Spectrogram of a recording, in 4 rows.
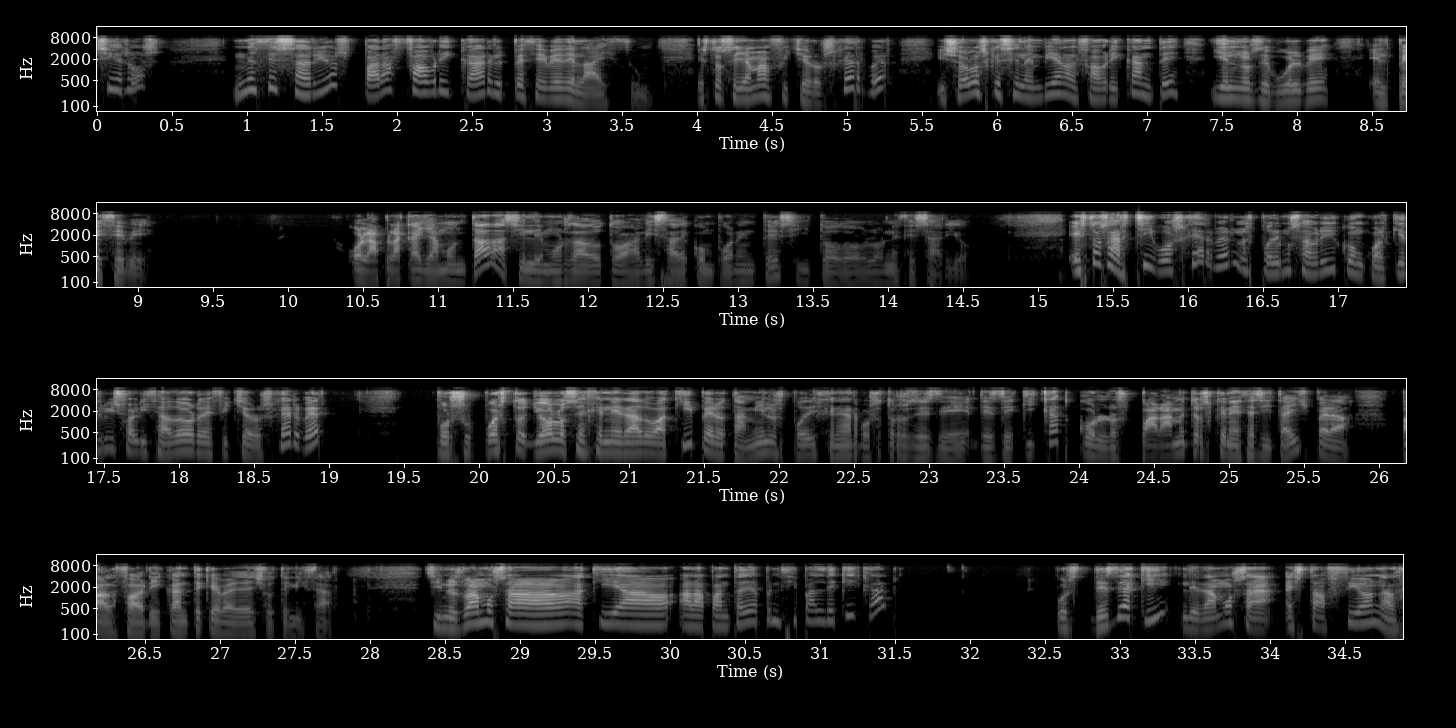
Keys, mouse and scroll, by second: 28.8 click, 30.4 click, 32.0 click.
